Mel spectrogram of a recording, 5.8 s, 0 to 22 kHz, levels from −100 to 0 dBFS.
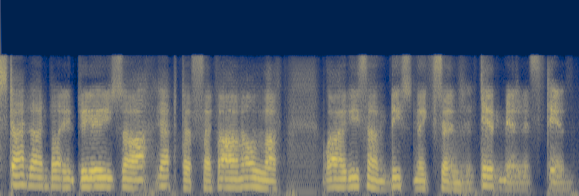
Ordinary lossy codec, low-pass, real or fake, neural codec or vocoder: none; none; fake; codec, 16 kHz, 0.5 kbps, FreqCodec, smaller model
